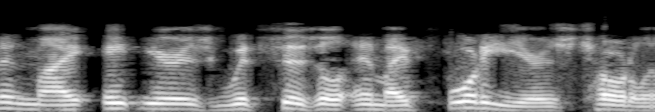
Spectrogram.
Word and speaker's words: Sisel: welcome to sizzle International pronounced like sizzle si z z le like a sizzling hot steak on the barbie fiddle spelled SI SEL is an acronym for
